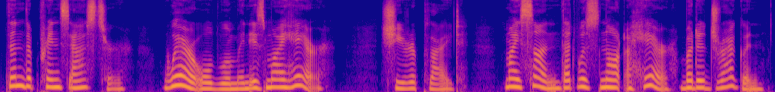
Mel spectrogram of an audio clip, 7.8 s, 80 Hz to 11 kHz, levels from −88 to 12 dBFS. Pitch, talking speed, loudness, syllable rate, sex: 240 Hz, 180 wpm, -17 LUFS, 4.5 syllables/s, female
